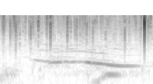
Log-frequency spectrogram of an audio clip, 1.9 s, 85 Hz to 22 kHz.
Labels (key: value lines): label: biophony
recorder: SoundTrap 300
